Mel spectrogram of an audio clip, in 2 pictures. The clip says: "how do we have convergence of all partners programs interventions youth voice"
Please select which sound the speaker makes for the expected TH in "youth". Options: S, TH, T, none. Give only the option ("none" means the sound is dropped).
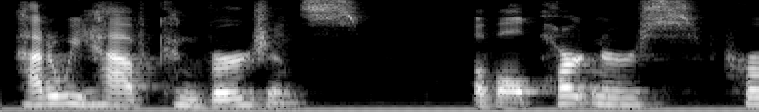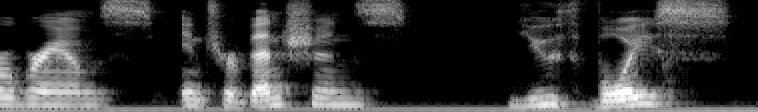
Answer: TH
